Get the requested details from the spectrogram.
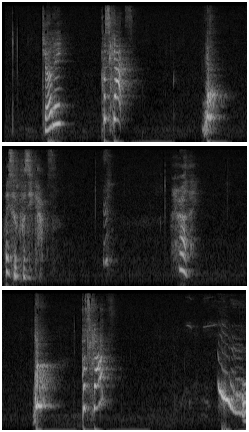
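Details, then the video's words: A pet dog reacting indoors whenever someone says the word 'pussycat', giving short harsh barks and yelps in separate bursts, about seven over eleven seconds, with a rising whine at the end and faint background music. "Charlie's reaction to 'pussycats'"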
